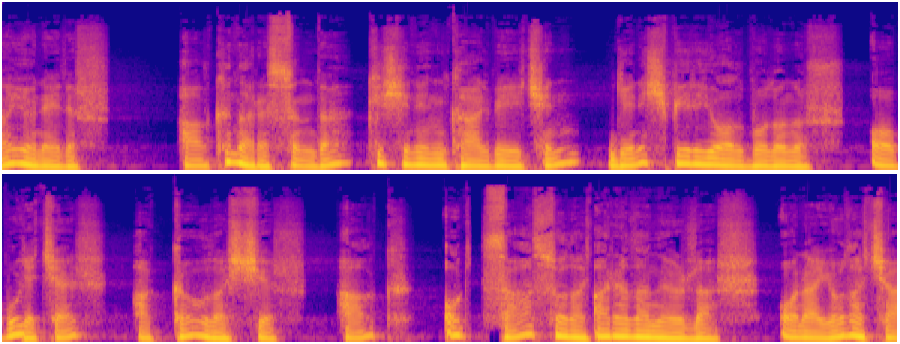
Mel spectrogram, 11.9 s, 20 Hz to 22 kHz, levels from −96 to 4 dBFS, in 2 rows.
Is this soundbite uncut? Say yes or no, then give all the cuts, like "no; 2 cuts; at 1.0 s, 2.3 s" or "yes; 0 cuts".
no; 4 cuts; at 2.4 s, 6.1 s, 9.1 s, 9.9 s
